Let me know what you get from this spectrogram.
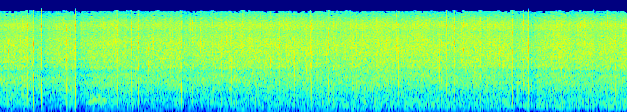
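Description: Steady rain falling: an even hiss with scattered sharp taps of individual drops.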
